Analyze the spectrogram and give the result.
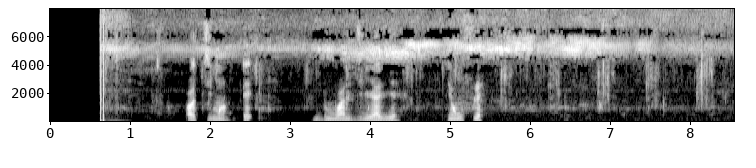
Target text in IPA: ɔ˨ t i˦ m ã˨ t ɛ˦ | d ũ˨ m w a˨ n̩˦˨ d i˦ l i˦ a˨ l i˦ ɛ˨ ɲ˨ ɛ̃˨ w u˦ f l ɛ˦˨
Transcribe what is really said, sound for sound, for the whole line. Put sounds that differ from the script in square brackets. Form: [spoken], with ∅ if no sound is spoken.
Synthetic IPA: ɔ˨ t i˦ m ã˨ t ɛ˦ | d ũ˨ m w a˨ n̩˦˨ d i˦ l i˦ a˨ l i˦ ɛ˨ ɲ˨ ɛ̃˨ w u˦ f l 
